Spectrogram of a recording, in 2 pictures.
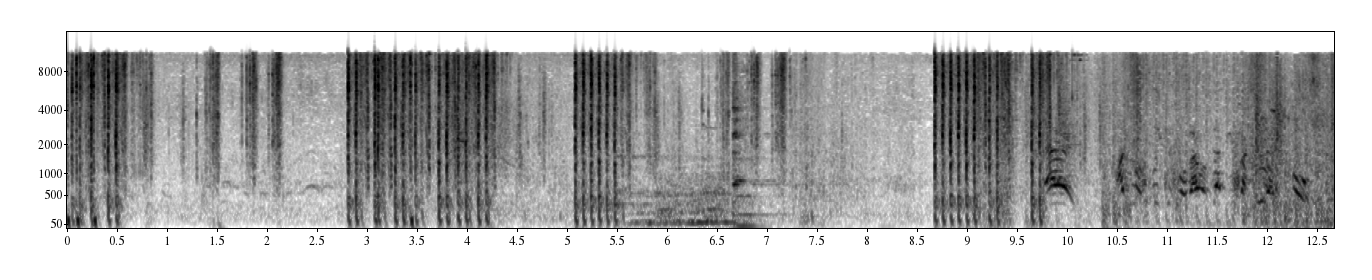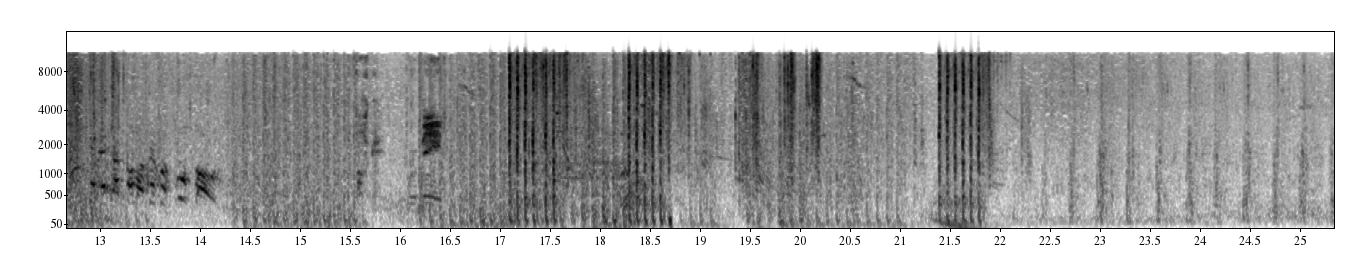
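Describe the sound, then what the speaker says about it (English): Gunfire in the open-world shooter game Ghost Recon Wildlands, with bursts of automatic fire and single shots crackling in irregular clusters, some close and loud, others further off, alongside running footsteps. "Opening fire."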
